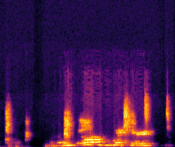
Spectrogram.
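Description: A long, pitched, meow-like call with a slightly wavering pitch, starting about half a second in and lasting well over a second, after two short sounds.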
